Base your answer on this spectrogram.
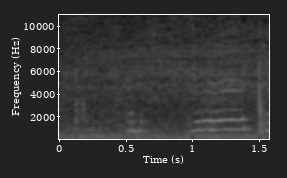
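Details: A litter of smooth-coat Miniature Dachshund puppies in Colorado. A short, soft squeak comes first, then a longer, steady, tonal whine that ends with a brief clipped note. The room is otherwise quiet.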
